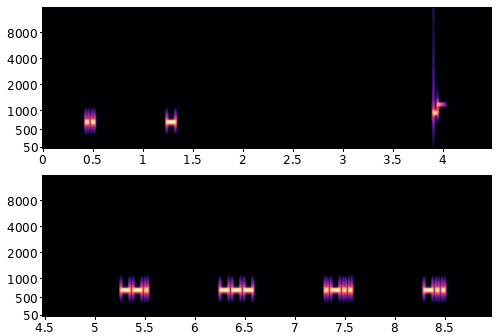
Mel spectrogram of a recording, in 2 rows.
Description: Morse code, heard as a keyed tone, about 40 wpm, spaced as for 11 wpm, 700 Hz. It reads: IT GOLD
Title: 8x Character Spacing - Top 500 Words - 40wpm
